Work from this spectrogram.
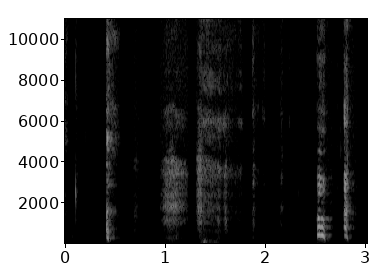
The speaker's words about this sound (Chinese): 你知道你刚刚在咳嗽，你这肉都在抖吗？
